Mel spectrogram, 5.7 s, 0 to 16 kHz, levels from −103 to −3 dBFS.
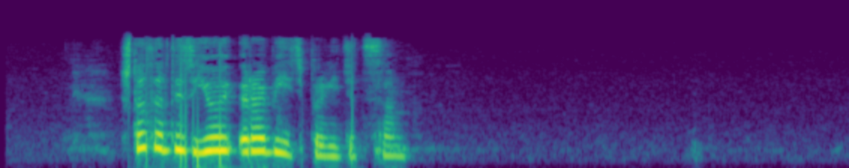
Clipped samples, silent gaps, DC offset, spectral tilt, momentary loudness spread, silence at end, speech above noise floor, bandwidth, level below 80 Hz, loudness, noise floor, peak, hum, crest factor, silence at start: under 0.1%; none; under 0.1%; -6.5 dB/octave; 20 LU; 2.95 s; 60 dB; 7.6 kHz; -52 dBFS; -14 LUFS; -74 dBFS; -2 dBFS; none; 18 dB; 0.85 s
